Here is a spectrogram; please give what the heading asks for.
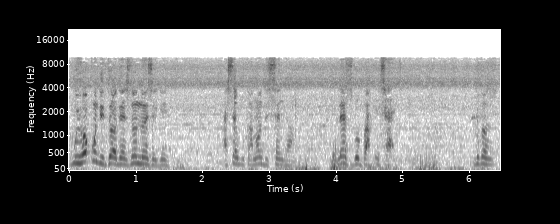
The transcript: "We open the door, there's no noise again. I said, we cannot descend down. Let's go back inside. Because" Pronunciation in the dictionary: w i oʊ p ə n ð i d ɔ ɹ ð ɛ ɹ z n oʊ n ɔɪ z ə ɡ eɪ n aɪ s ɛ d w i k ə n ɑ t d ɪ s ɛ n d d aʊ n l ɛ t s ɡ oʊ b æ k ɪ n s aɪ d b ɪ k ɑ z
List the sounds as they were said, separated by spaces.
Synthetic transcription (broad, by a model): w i oʊ p ə n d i d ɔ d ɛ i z n oʊ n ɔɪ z ə ɡ eɪ n aɪ s ɛ d w i k ə n ɑ t d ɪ s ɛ n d d aʊ n l ɛ t s ɡ oʊ b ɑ k ɪ n s aɪ d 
